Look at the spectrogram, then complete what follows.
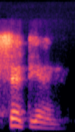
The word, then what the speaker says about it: Setien: Joel Sedian, I think is how you say his last name. Yeah. So it's like Setien. Sedian. Setien.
